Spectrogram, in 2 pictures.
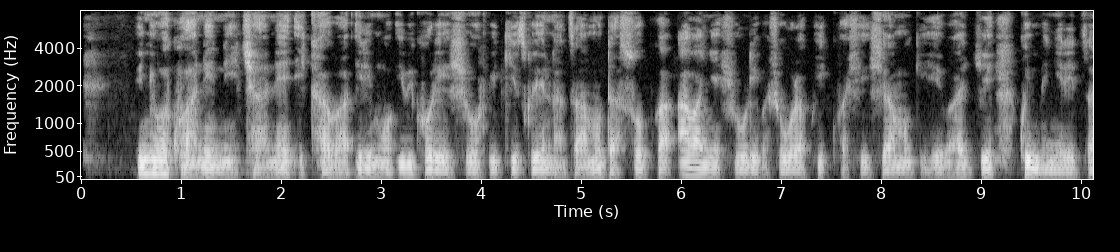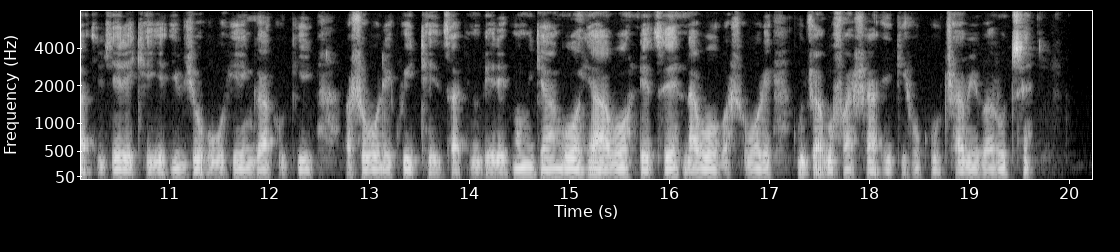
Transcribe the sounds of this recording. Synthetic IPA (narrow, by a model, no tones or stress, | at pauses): iɲuβakwaːninit͡ʃaːne̞ʔikʰaβaʔiɾimho̞ʔiβikʰo̞ɾe̞ːʃoβiɡ̥izɡwe̞na̰zamudaso̞b̚ɡaʔaβaɲe̞ʃuːɾiβaʃo̞βo̞ɾakwikaʃiʃamuɡiɦe̞βad͡ʒe̞kwiːme̞ɲe̞ɾe̞z̥aʔivje̞ːɾe̞kʰe̞je̞ʔivjo̞ʔuβuhiːŋɡakuɡ̥iβaʃo̞βo̞ɾe̞kwiːtʰe̞z̥aʔimbe̞ɾe̞mumiɡɟaːŋɡo̞jaːβo̞nde̞t͡se̞naβo̞βaʃo̞βo̞ɾe̞kud͡ʒa̰ɡufaʃaʔiɡ̥ihuɡ̥ut͡ʃaβiβaɾut͡se̞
